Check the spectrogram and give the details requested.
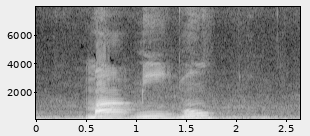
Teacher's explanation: جب دونوں ہونٹوں کا خشک حصہ آپس میں ملتا ہے تو وہاں سے میم ادا ہوتا ہے۔ جو باہر والا حصہ ہے ہونٹوں کا اس کو کہتے ہیں خشک حصہ۔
